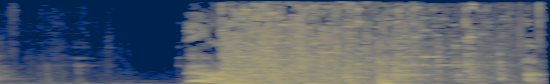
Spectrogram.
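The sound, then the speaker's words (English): A purple glass flower vase shatters as it is thrown down into a bathtub: quiet, then one sudden loud crash followed by scattered tinkling and clinking of broken glass. “It shatters. The man picks through the remains of the vase, selecting two pieces of broken glass.”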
